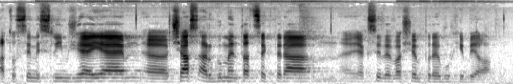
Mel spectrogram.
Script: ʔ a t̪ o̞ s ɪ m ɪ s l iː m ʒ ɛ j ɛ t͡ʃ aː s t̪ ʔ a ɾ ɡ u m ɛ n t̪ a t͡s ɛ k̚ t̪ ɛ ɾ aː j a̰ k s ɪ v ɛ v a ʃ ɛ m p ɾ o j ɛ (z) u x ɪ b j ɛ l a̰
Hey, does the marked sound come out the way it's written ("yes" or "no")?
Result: no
